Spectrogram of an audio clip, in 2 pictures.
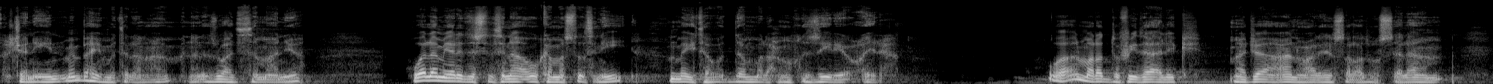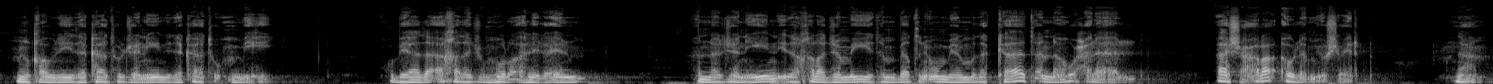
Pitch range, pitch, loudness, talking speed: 110-120 Hz, 115 Hz, -21 LUFS, 105 wpm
